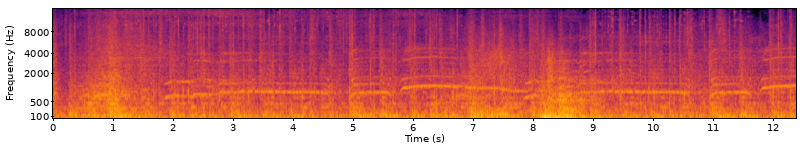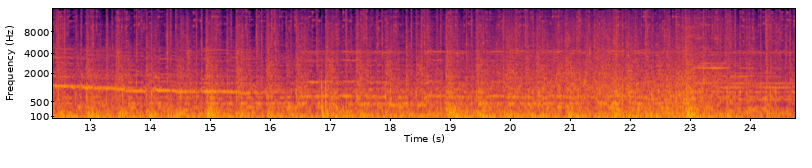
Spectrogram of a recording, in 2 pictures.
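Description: A horse gallops in the Witcher 3 video game, its rhythmic hoofbeats pounding steadily alongside a continuous game music score, with a louder crash partway through.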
